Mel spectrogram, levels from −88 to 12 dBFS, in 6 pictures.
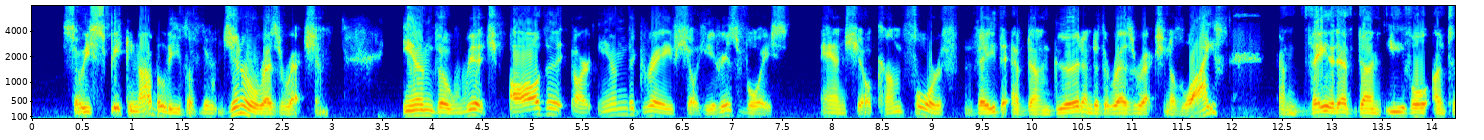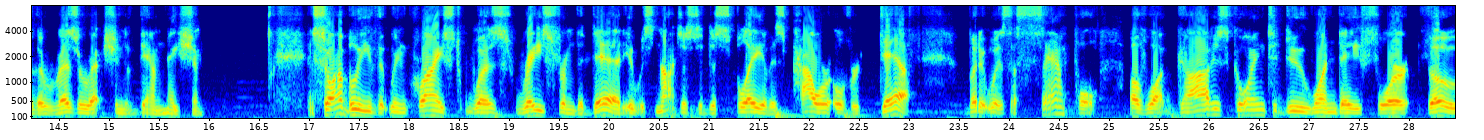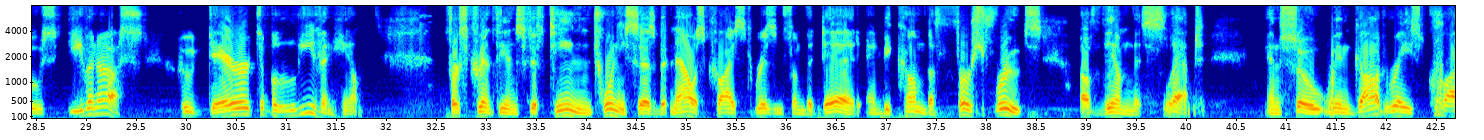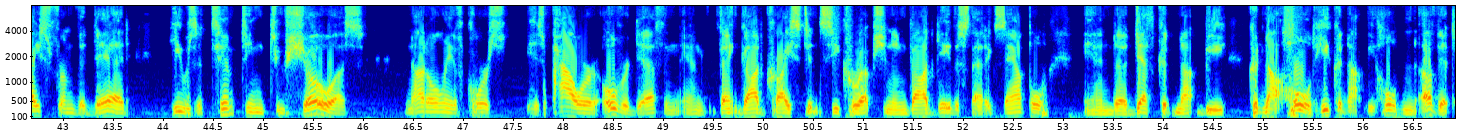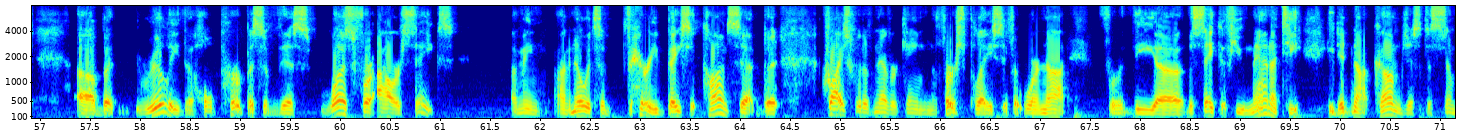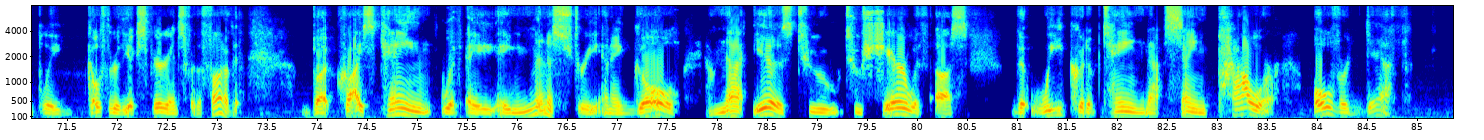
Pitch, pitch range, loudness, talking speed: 105 Hz, 95-125 Hz, -19 LUFS, 180 wpm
